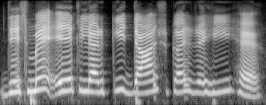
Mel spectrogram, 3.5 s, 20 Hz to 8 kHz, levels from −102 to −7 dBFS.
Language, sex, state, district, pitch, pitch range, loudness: Hindi, female, Bihar, Patna, 285 Hz, 275-310 Hz, -16 LUFS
